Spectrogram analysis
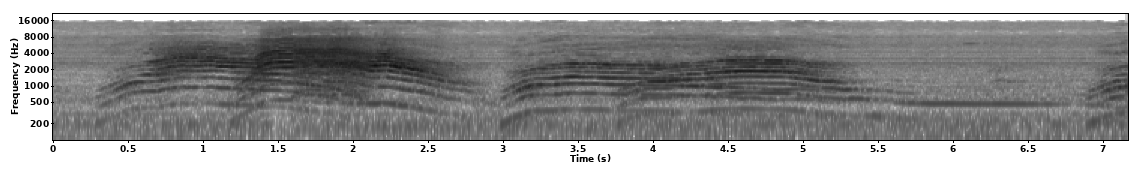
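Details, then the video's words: Two orange cats argue in the morning with long, wavering caterwauls, a strained, raspy peak early, then a sustained rising-falling wail and a low drawn tone, another cry starting at the end. "2 Orange Cat Morning Debate"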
